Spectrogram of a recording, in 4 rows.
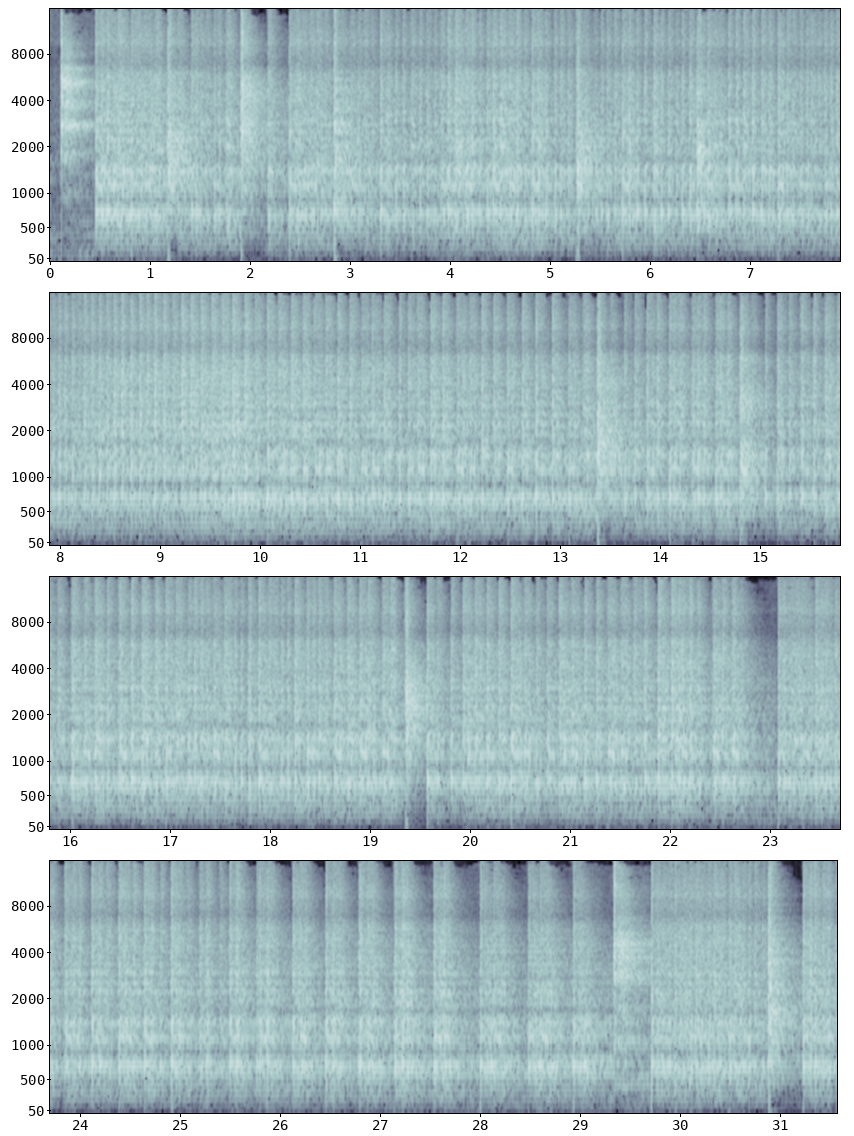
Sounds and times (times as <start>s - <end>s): Percussion: 0.0s - 31.5s.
